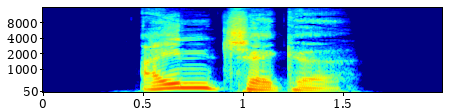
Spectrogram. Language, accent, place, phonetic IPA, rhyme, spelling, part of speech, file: German, Germany, Berlin, [ˈaɪ̯nˌt͡ʃɛkə], -aɪ̯nt͡ʃɛkə, einchecke, verb, De-einchecke.ogg
- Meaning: inflection of einchecken: 1. first-person singular dependent present 2. first/third-person singular dependent subjunctive I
